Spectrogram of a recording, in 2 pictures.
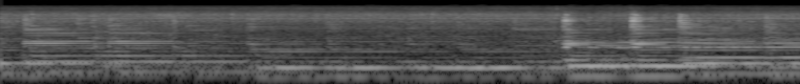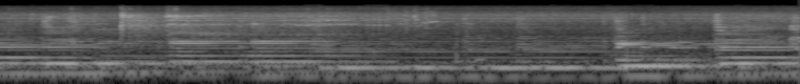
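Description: Acoustic guitar playing alone, picked chords ringing out, with a new chord struck every second or two.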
